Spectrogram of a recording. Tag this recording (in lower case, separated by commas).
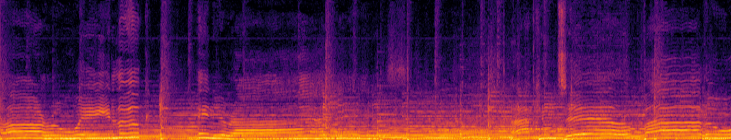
music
